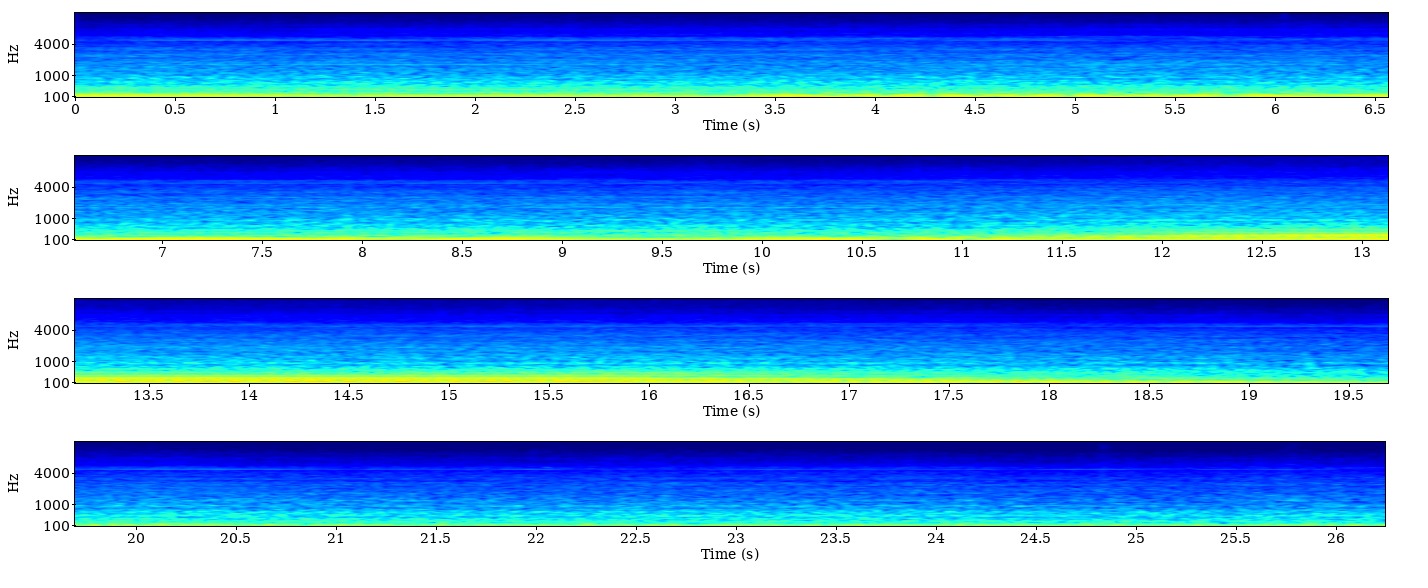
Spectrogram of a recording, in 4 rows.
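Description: The twin radial piston engines of a 1943 DC-3 running through a grass-strip landing. Their note swells and rises in pitch, then falls away around the middle, which is the loudest part, as the aircraft touches down and rolls out. The crew says it came down a couple of times, a bounced touchdown.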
